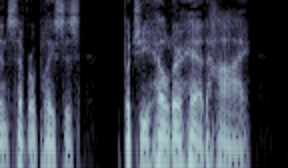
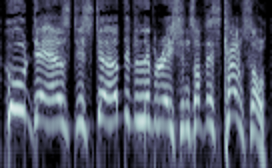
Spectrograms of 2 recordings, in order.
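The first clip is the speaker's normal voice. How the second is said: commanding demand; 4 dB louder than usual. Acted. Demand at the intruder.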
